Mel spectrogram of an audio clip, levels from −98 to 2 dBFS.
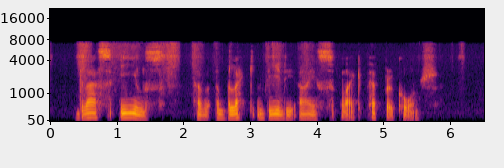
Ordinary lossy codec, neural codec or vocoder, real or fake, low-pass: AAC, 48 kbps; none; real; 7.2 kHz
